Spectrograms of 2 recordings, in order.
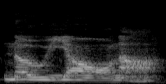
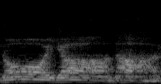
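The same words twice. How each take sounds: First: The vowels slide, with a nasal buzz. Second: The vowels are pure and steady. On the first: The speaker calls it wrong. "We don't want no ya na" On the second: The speaker calls it right. "We want no ya na"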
